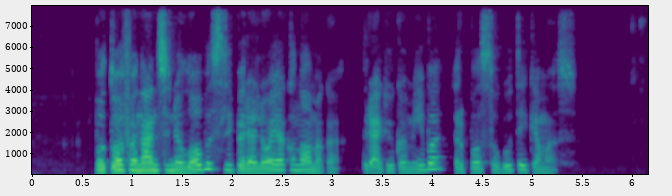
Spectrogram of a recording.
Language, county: Lithuanian, Marijampolė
